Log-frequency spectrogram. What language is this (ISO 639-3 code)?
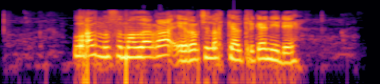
uig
